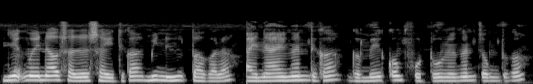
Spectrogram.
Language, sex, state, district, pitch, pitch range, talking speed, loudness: Wancho, male, Arunachal Pradesh, Longding, 180 Hz, 165-195 Hz, 200 wpm, -15 LUFS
